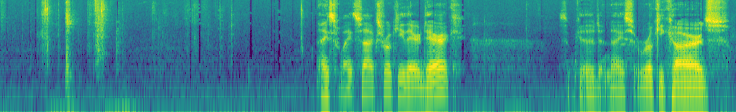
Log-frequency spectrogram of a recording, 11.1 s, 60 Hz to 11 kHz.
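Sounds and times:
cards being handled: 0.0 - 3.6
wrapper crinkling rips: 0.0 - 3.6.

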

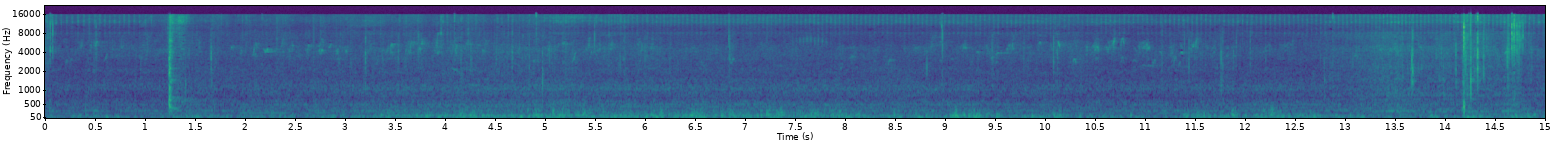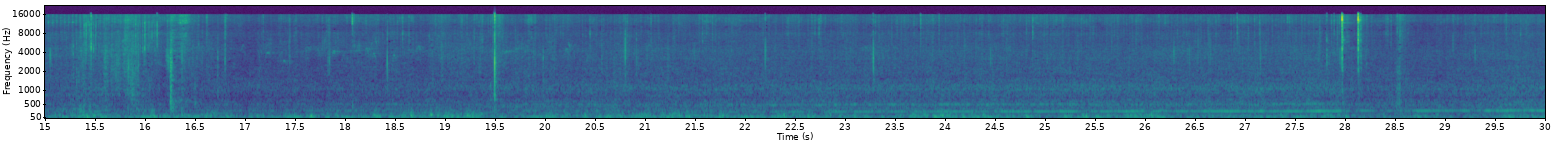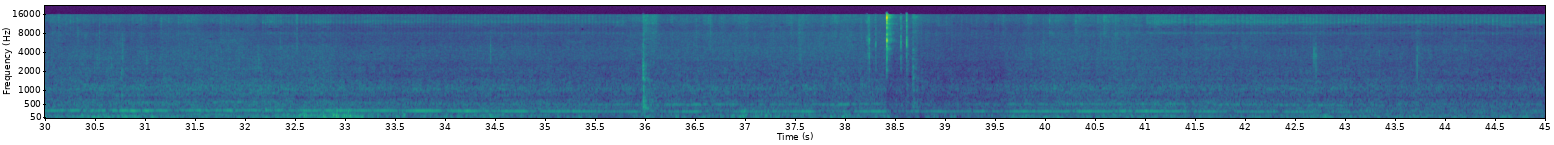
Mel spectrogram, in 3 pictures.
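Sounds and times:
electric bike motor whining: 0.0 - 45.0
tyres rumbling on asphalt: 0.0 - 45.0
wind: 0.0 - 45.0
sharp clicks: 27.8 - 28.6, 38.2 - 38.8.

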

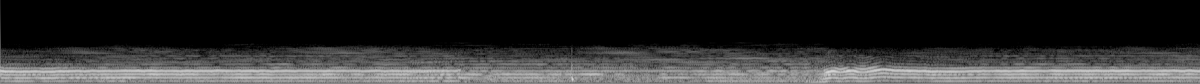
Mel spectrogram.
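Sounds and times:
man singing long note: 8.1 - 12.0.

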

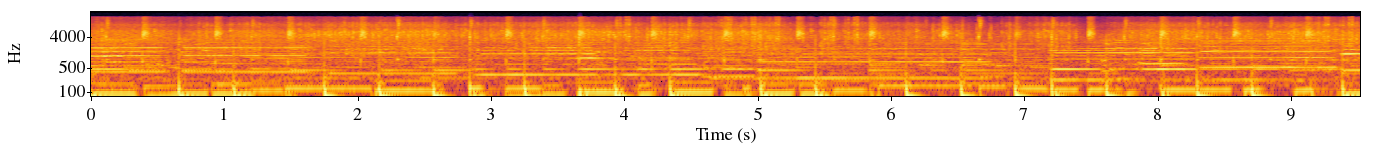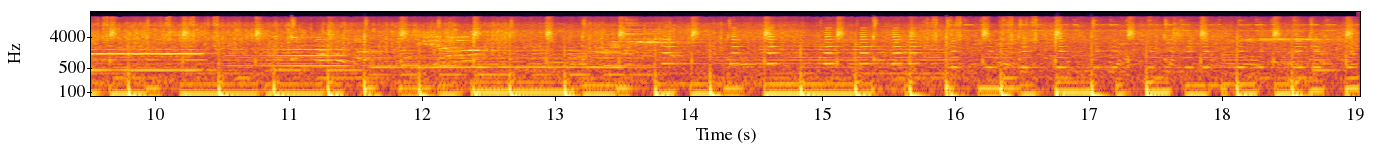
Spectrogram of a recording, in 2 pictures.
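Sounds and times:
background music with steady beat: 0.0 - 19.0.

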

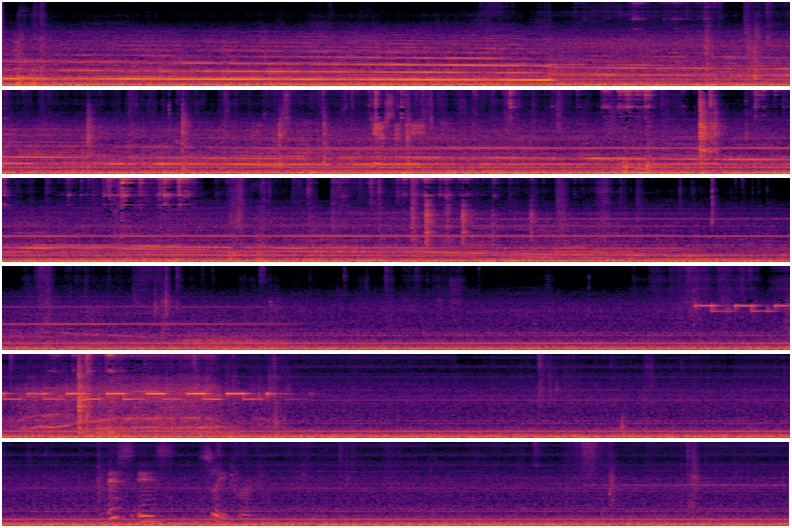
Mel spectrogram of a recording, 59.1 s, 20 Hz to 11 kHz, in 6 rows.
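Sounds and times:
train motors whining down: 0.0 - 35.3, 37.6 - 48.0
train wheels rumbling: 5.8 - 59.0
door warning beeps: 38.1 - 43.4
train doors sliding open: 38.2 - 43.2.

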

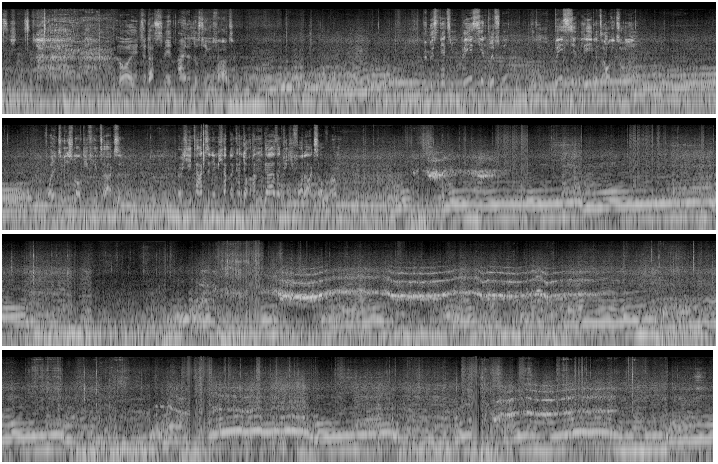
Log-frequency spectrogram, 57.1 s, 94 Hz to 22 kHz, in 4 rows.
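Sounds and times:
car engine revving: 0.0 - 57.0
tyres squealing: 52.0 - 55.3.

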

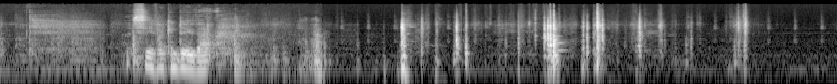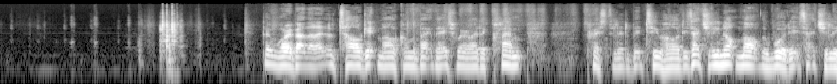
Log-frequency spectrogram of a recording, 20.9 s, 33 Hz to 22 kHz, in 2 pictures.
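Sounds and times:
hand tools clicking and tapping: 3.5 - 8.2.

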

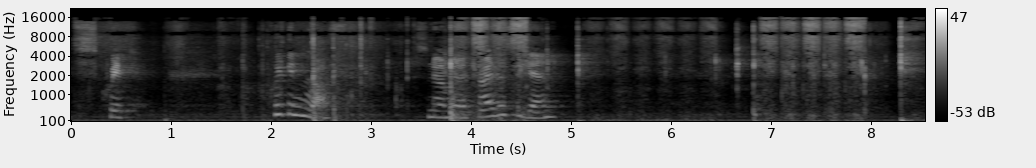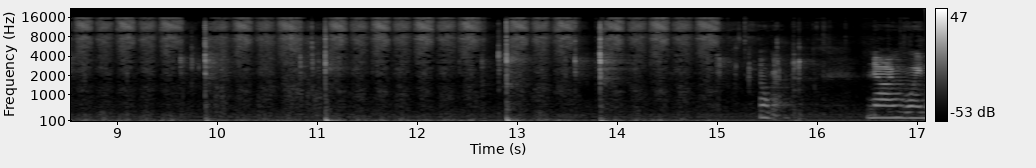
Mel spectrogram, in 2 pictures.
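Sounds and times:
rubber roller rolling over ink: 3.8 - 15.1.

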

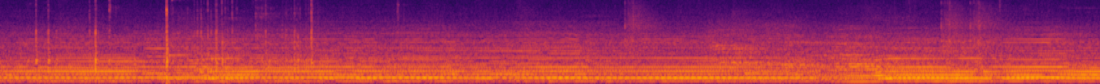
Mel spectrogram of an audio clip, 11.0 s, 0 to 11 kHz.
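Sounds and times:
cello sustaining low note: 0.0 - 11.0
string quartet holding bowed chord: 0.0 - 11.0.

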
